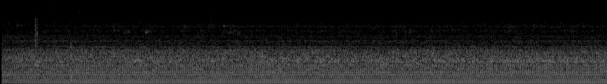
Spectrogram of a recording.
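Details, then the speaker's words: Aquarium air pump emitting a constant low electric hum with a chattery buzz, as the pump body's vibration reaches the table through an L-shaped joint resting on it; vibration buzz from a fitting touching the table. "When the vibration of the main body is transmitted to the table, it makes a chattering sound, or rather, a vibration sound, but in fact, the cords and other things will vibrate together, so Even if the cord touches somewhere, it's surprisingly noisy."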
